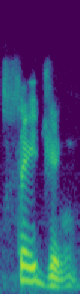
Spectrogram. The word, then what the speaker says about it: Saging: It's saging. Saging. Okay, gotcha. Saging, not aging.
